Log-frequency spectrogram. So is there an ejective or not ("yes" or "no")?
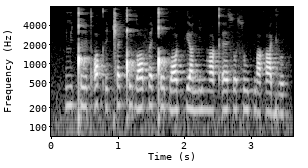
yes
